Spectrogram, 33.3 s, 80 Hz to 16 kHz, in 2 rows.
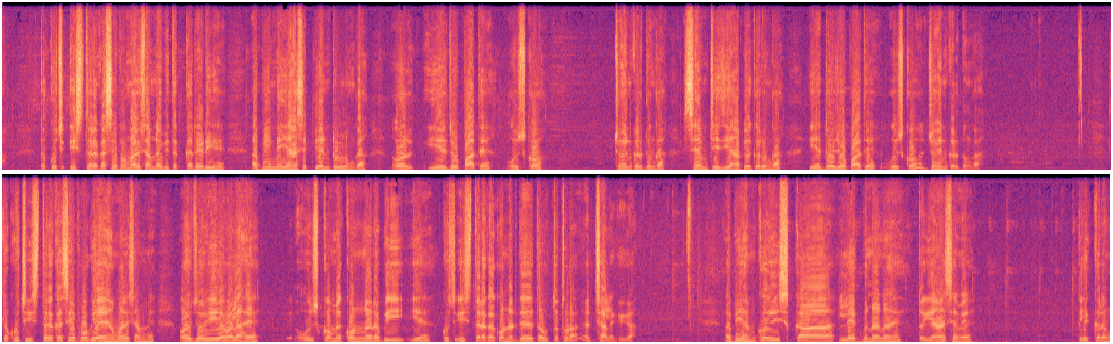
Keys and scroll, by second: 0.1 space.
